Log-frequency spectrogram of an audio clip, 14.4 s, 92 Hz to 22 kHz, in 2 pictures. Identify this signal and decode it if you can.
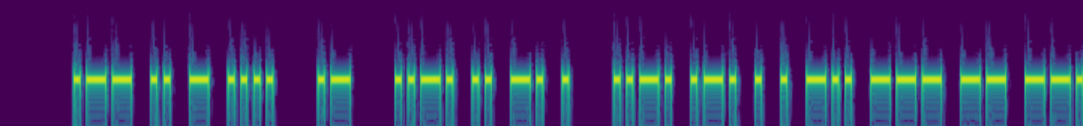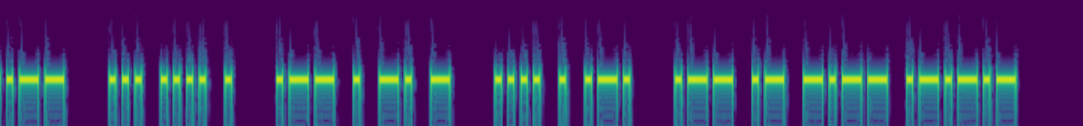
Morse code, heard as a keyed tone, about 28 wpm, 700 Hz. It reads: WITH A FINE FREEDOM, SHE WENT HER WAY.
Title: Sentences from Top 1000 Words - Review Part 5 - 28wpm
